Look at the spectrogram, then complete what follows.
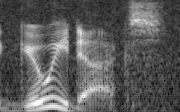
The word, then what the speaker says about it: Geoducks: it appears that the the mascot for our opponents here tonight is actually the gooey ducks and I am pronouncing it wrong as here's kav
